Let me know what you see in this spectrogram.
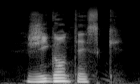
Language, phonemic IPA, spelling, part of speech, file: French, /ʒi.ɡɑ̃.tɛsk/, gigantesque, adjective, Fr-gigantesque.ogg
- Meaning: gigantic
